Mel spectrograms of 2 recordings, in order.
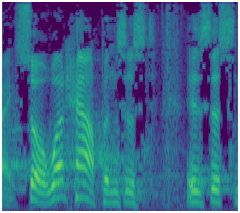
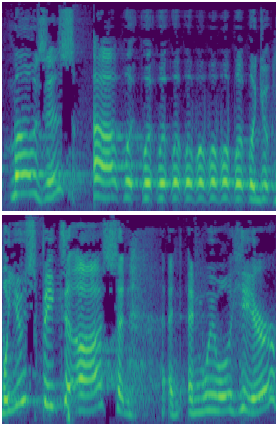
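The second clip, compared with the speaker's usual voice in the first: stammering terrified crowd; 2 semitones higher than usual. Acted. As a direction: stutter it out as if too scared to speak. Terrified people stammering to Moses.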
